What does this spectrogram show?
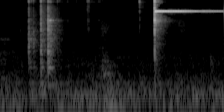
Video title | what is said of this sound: Fake Eagles from eBay - user caught, reported, and was fully refunded | that's some kind of like brass material. So that is the fake one.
